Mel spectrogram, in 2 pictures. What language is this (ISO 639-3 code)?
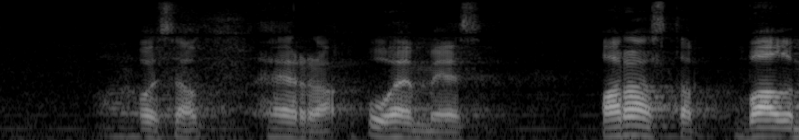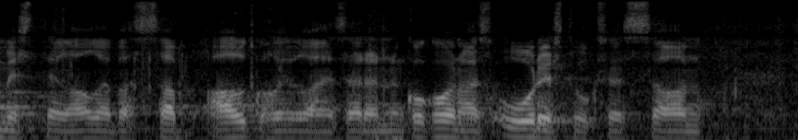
fin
